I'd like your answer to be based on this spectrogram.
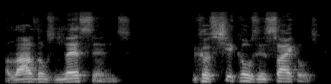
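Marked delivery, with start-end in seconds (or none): none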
